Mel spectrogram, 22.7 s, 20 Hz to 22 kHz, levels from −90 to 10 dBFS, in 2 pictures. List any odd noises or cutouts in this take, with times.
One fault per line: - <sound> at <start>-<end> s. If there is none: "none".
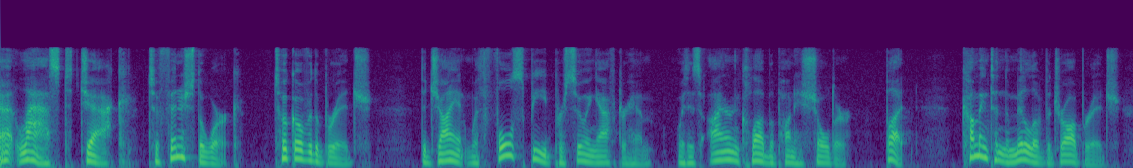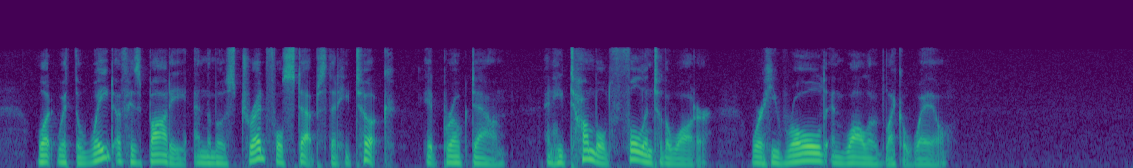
none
